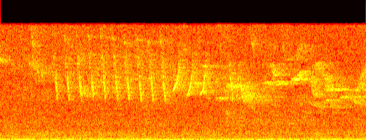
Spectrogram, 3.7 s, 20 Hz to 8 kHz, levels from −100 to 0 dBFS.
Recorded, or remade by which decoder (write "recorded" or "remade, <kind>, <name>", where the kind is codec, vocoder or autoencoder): recorded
